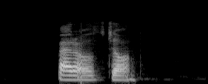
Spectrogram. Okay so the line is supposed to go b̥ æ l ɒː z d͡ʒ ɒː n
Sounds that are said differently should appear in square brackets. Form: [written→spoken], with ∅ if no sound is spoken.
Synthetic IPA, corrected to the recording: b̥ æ [l→ɾ] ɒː z d͡ʒ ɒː n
